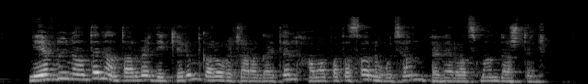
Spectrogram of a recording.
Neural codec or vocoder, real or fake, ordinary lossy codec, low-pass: none; real; AAC, 32 kbps; 9.9 kHz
